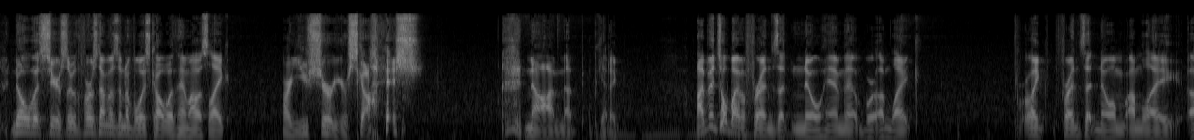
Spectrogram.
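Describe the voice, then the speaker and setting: Rambling, animated young man streaming. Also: on the low side. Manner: rambling, chatty, jokes and talks to a friend; often laughs mid-sentence. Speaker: streamer playing a video game. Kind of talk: casual let's-play commentary.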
